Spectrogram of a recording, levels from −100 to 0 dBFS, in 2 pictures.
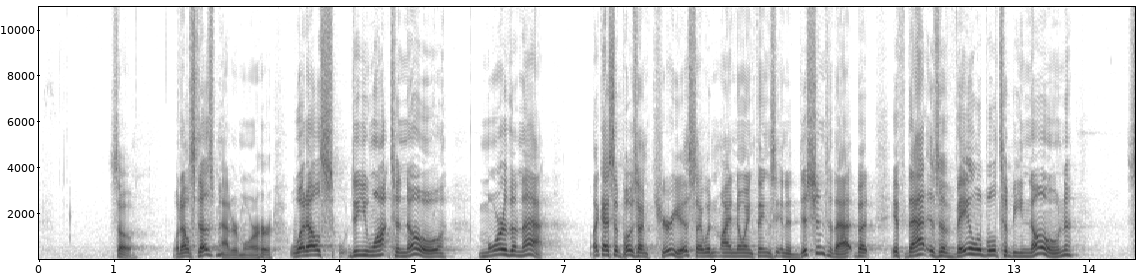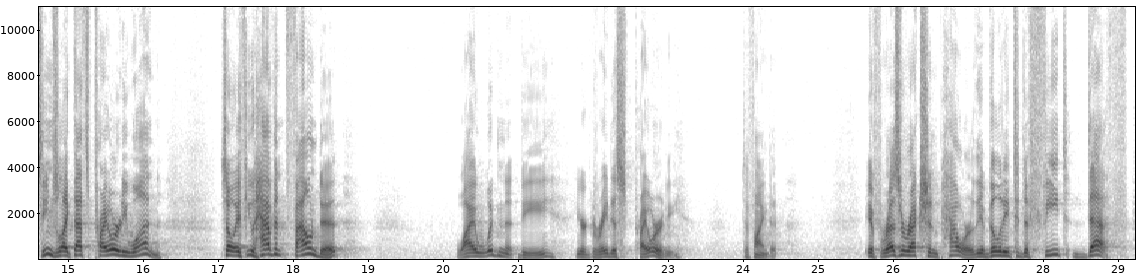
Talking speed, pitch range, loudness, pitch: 140 wpm, 140-195 Hz, -31 LUFS, 170 Hz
